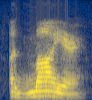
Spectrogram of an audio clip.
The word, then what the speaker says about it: admire: admire. 그래서 얼핏 듣기에는 mire밖에 안 들려요. I 들리고 mire 들리는 거죠.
